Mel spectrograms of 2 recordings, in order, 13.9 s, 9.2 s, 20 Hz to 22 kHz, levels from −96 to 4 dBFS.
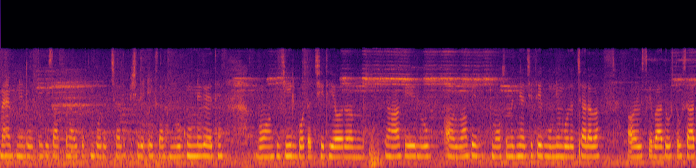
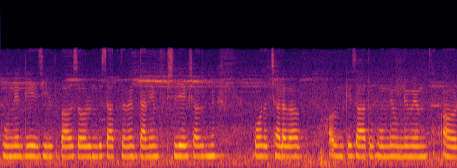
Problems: constant background noise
